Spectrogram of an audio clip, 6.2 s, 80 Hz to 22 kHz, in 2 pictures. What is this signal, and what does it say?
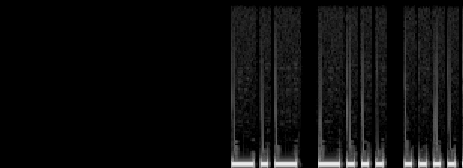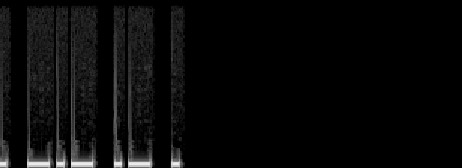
Morse code, heard as a keyed tone, about 25 wpm, 700 Hz. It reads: KB5KAE
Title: USA Call Signs - 6 Characters - Repeated 2x - 25wpm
